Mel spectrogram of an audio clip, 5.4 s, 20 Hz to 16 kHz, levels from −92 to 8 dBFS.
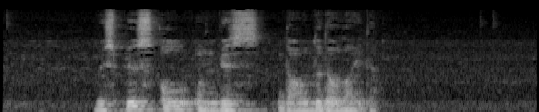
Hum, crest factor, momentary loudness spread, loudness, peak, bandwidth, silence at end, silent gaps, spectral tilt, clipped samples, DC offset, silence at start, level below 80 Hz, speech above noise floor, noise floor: none; 18 dB; 11 LU; -24 LUFS; -8 dBFS; 11.5 kHz; 1.6 s; none; -5 dB/octave; under 0.1%; under 0.1%; 0.95 s; -36 dBFS; 38 dB; -62 dBFS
